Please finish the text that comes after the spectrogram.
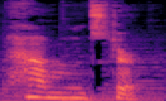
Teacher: We add one more bilabial sound p in order to make it easier to say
